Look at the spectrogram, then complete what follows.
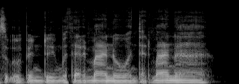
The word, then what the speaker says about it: hermano: my father would be hermano me hermano now what's that although it starts with an h you don't pronounce the h the h is always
